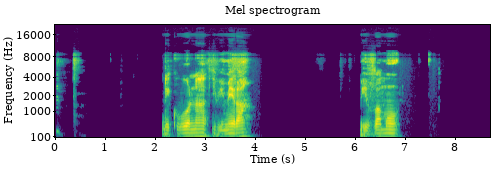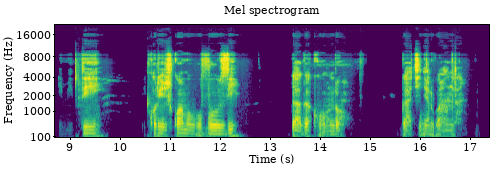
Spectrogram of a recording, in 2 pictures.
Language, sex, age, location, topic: Kinyarwanda, male, 18-24, Musanze, health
